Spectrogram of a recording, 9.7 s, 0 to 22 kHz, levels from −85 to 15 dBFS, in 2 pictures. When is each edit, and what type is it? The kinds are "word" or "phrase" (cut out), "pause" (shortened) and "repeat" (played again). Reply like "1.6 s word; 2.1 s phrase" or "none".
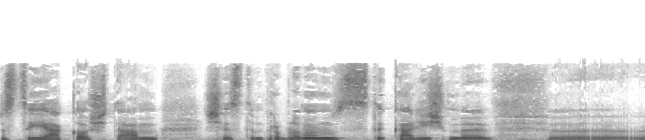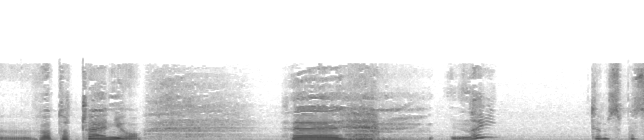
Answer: none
